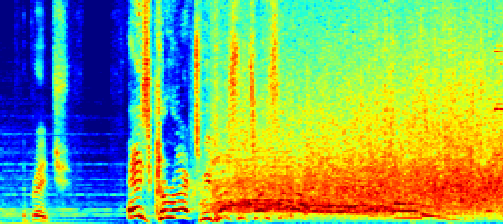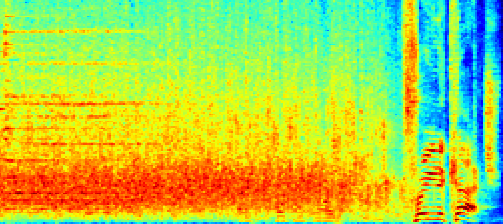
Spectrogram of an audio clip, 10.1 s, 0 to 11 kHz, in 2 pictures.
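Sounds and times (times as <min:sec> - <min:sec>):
audience applauding: 0:02.0 - 0:09.4.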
